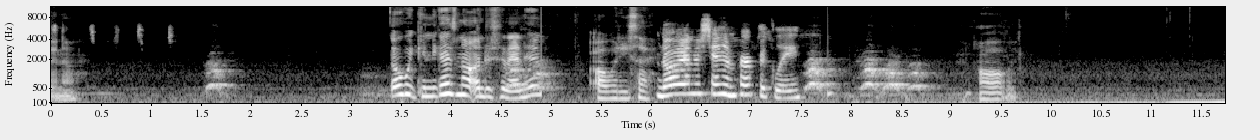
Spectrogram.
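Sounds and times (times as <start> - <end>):
dog barking: 1.5 - 2.0, 4.9 - 5.2, 7.5 - 8.9
speech: 3.4 - 8.0, 9.3 - 9.8.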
